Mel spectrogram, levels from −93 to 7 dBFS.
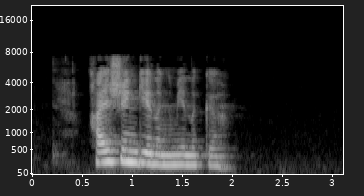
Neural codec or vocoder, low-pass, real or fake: none; 7.2 kHz; real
